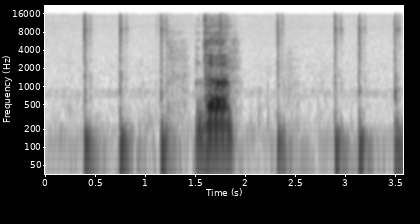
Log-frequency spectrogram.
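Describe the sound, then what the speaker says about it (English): Crisp, evenly spaced key clicks from typing on a Brydge Pro wireless keyboard for an iPad Pro, loud and close, with a short spoken word in the middle. "let's try some actual typing"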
